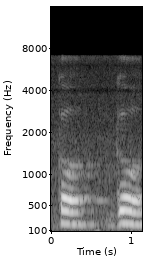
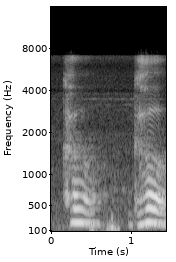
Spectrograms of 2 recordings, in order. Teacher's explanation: તો આપણે જોયું હતું કે હવાનો જથ્થો જો ઓછો વપરાતો હોય તો એવા ધ્વનિઓને અલ્પપ્રાણ ધ્વનિઓ કહેવાય, ક, ગ એ બધા. અને વધારે વપરાતો હોય તો મહાપ્રાણ ધ્વનિઓ કહેવાય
